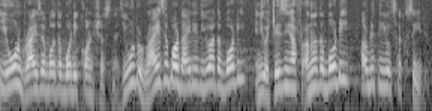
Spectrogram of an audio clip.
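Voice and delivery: ordinary delivery

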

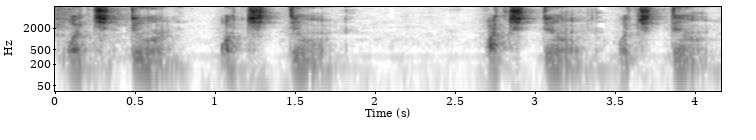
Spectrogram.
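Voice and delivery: "What you doing" run together as "wacha doin"; linked t-y sound. Shown as a demonstration. Teacher showing students how t meets y, blended ch sound. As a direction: say "What you" as one word with a ch, "wachoo".

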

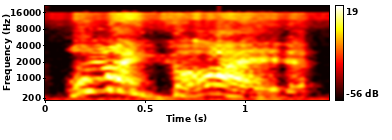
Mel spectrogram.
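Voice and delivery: loud real laughter through the words; laughing. Real, not acted. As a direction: lose it laughing, then slow down. Reader cracks up laughing.

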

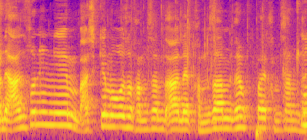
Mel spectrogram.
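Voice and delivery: chewing between words; eating pie while speaking; talking with mouth full. Real, not acted.

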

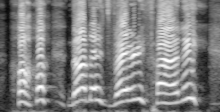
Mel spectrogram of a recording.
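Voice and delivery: high, loud put-on Japanese accent. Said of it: "He's doing a Japanese accent".

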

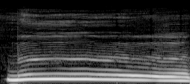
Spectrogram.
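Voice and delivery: loud, drawn-out cow moo. Acted. Teacher reading to kids, loud cow moo.

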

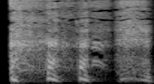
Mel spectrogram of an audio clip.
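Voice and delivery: short, dismissive laugh; a quick contemptuous chuckle; scornful laugh. Acted. Legion officer scoffing at the courier's accusation, short scornful laugh.

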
